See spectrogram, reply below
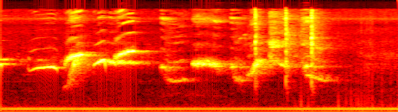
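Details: Caged white-rumped shama near other breeding birds in the morning after being fed, all calling back; looping slurred whistles, a lower downward note, then sharp clicks, with a persistent low hum throughout.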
